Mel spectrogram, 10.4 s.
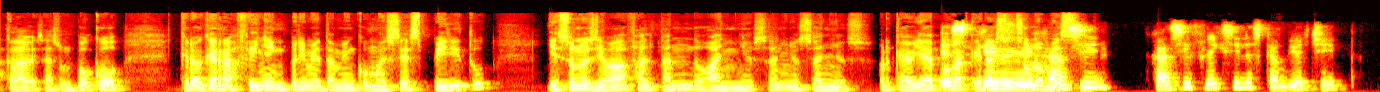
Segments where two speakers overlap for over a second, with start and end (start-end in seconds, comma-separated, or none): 7.0-8.3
